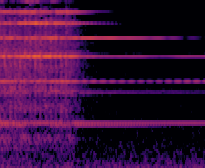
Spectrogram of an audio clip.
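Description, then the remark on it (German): A neighbouring flat's doorbell rings once, a bright metallic chime with a bold, buzzy onset that fades into a steady, ringing tone. No voices accompany it. “Jetzt läutet der oder die nebenan.”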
